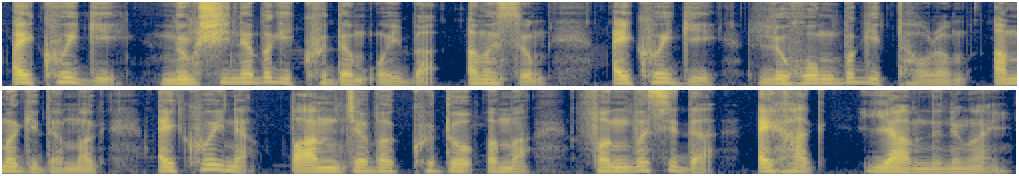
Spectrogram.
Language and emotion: Manipuri, happy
